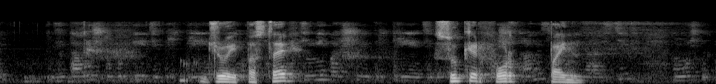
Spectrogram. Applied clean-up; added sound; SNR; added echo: none; none; none; none.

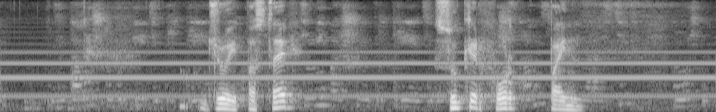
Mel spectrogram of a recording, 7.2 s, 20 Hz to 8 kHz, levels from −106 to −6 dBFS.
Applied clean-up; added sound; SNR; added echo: none; Wind instrument, woodwind instrument; 12 dB; none.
